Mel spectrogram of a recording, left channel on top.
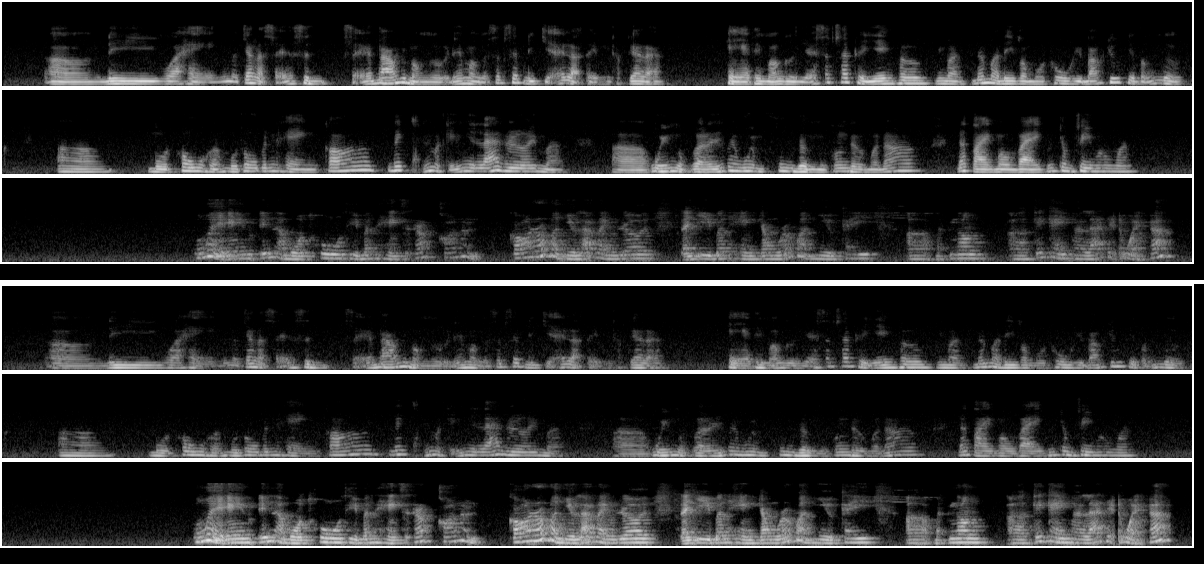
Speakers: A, on the left; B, on the right.
A: ờ, đi qua hàng nhưng mà chắc là sẽ xin sẽ báo với mọi người để mọi người sắp xếp đi trễ lại tại vì thật ra là hè thì mọi người dễ sắp xếp thời gian hơn nhưng mà nếu mà đi vào mùa thu thì báo trước thì vẫn được Ờ, mùa thu hả mùa thu bên Hàn có mấy cảnh mà kiểu như lá rơi mà ờ, nguyên một gọi là giống như nguyên một khu rừng một con đường mà nó nó toàn màu vàng giống trong phim không anh
B: Đúng rồi em, ý là mùa thu thì bên Hàn sẽ rất có là có rất là nhiều lá vàng rơi tại vì bên Hàn trồng rất là nhiều cây ờ, bạch ngân ờ, cái cây mà lá rễ quạt á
